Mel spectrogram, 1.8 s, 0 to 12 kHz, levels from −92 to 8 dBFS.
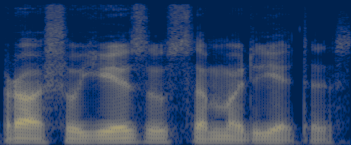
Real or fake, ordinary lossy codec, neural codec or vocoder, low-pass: fake; Opus, 64 kbps; codec, 16 kHz in and 24 kHz out, 0.9 kbps, LongCat-Audio-Codec, fine tuned four codebook decoder; 10.8 kHz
